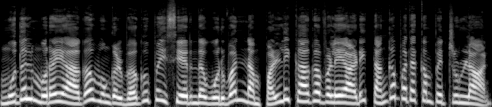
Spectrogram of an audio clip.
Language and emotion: Tamil, surprised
